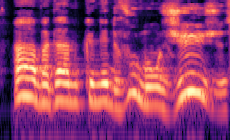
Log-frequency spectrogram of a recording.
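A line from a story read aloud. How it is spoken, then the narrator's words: Old woman exclaiming. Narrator (French): s'écria la vieille comtesse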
